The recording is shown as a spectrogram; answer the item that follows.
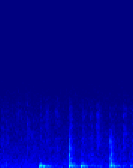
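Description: Pen or chalk writing during a maths lesson, four short faint scratchy strokes spaced unevenly in a quiet room.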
